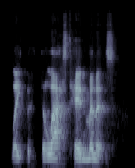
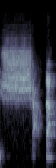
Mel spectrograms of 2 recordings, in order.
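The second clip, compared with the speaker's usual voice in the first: hissed under the breath; unvoiced hiss of frustration; whispered shut up. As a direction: mouth it through gritted teeth. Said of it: "grab them and say".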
